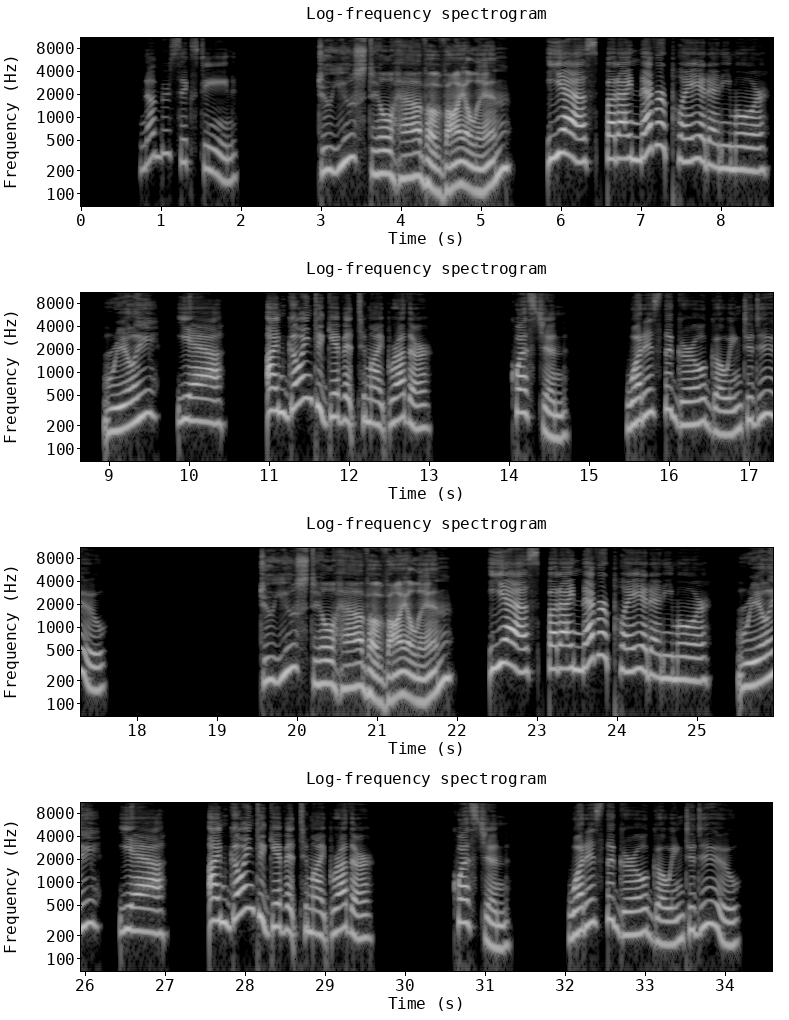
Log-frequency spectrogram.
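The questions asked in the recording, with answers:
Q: What is the girl going to do?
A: Give her violin to her brother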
